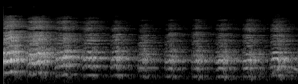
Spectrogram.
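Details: Pet cockatoo at home giving a mock 'roar', heard as a rough, raspy screeching burst pulsing about three times a second, loud at first then fading and rising again.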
